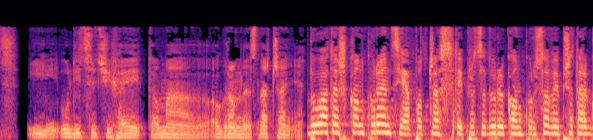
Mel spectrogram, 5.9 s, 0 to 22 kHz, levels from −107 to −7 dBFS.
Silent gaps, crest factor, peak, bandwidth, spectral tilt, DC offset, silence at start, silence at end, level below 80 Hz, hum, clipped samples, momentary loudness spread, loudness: 0.19-0.27 s; 16 dB; -2 dBFS; 10 kHz; -4.5 dB/octave; under 0.1%; 0 s; 0 s; -30 dBFS; none; under 0.1%; 9 LU; -19 LUFS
